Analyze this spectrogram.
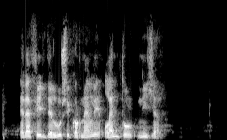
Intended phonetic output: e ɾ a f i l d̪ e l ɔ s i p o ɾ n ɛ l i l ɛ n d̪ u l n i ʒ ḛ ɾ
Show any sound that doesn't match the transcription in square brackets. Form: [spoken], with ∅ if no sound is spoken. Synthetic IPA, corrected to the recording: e ɾ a f i [ʎ] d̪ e l [u] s i [k] o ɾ n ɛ l i l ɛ n [t̪] u l n i ʒ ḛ ɾ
